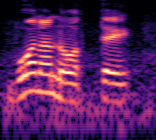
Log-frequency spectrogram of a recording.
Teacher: two t's again double consonant sound you emphasize that a little bit more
